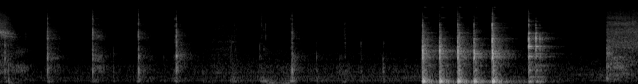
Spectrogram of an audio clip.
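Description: Wooden spoon knocking and scraping against a stainless steel skillet while stirring diced onions: a series of light, separate clicks, then a louder cluster of knocks about four seconds in.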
